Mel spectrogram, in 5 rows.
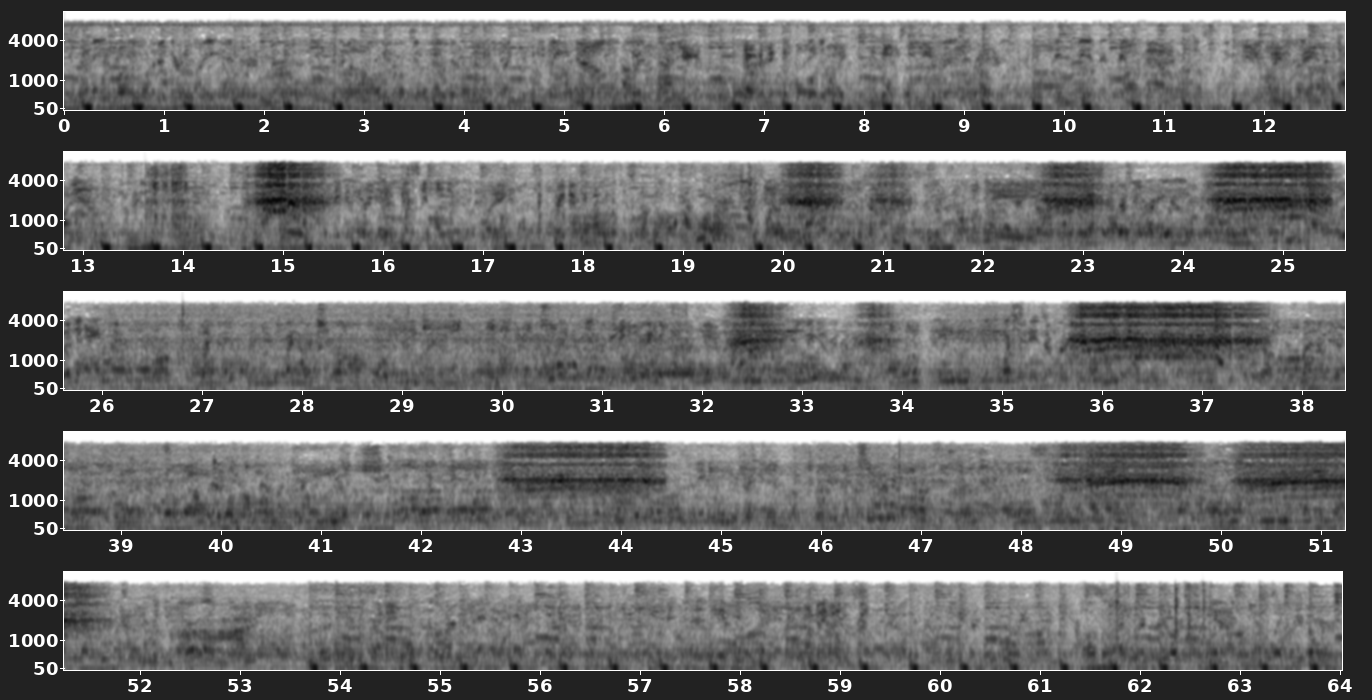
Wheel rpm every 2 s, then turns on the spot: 0, 0, 0, 0, 0, 0, 0, 0, 0, 0, 10, 20, 70, 30, 30, 30, 20, 20, 110, 30, 10, 40, 40, 20, 60, 70, 0, 0, 0, 0, 0, 0.
26-32 38-42 44-48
